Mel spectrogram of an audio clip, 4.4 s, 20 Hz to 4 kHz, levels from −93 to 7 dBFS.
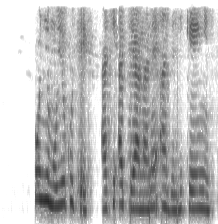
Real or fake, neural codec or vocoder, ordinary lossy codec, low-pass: real; none; AAC, 16 kbps; 3.6 kHz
